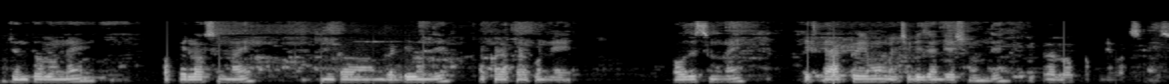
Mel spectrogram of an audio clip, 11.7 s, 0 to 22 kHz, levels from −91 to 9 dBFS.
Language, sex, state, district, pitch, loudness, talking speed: Telugu, male, Telangana, Karimnagar, 125 Hz, -26 LUFS, 80 wpm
